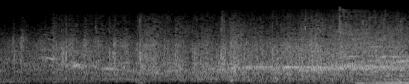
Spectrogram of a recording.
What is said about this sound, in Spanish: Así, con palmas por Huelva y al grito de campeona, cientos de onubenses se dieron cita a las puertas del ayuntamiento para rendir homenaje a nuestra campeona Carolina Marín, la mejor embajadora de la provincia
